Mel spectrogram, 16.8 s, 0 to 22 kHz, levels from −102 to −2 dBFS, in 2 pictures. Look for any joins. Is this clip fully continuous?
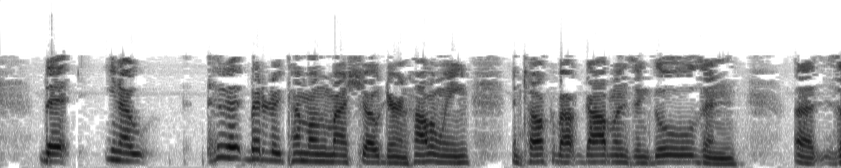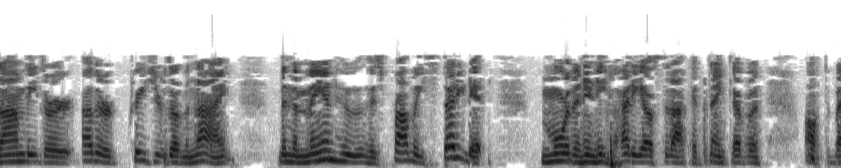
yes; 0 cuts

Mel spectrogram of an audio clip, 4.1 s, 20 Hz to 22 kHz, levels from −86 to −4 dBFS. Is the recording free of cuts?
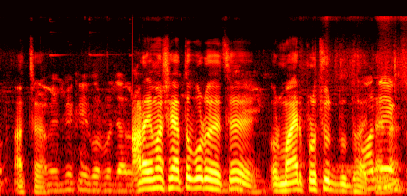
no; 1 cut; at 1.3 s

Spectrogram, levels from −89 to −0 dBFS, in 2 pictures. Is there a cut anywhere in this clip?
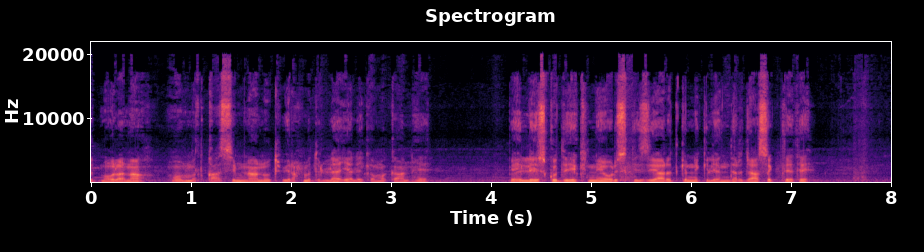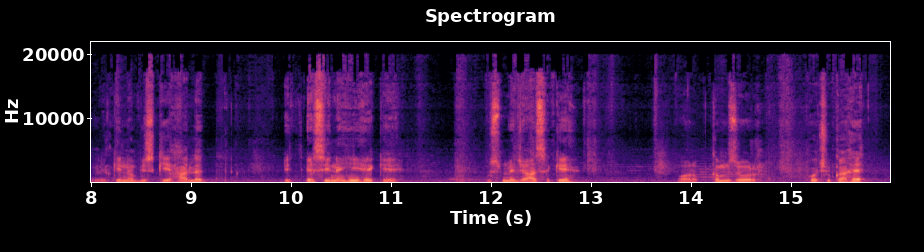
no; 0 cuts

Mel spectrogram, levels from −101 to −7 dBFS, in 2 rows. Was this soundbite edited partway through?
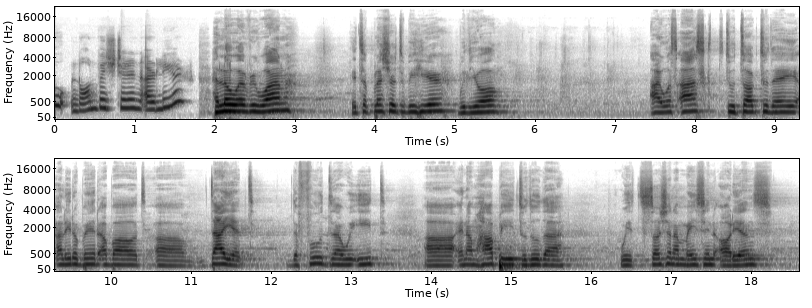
no; 0 cuts

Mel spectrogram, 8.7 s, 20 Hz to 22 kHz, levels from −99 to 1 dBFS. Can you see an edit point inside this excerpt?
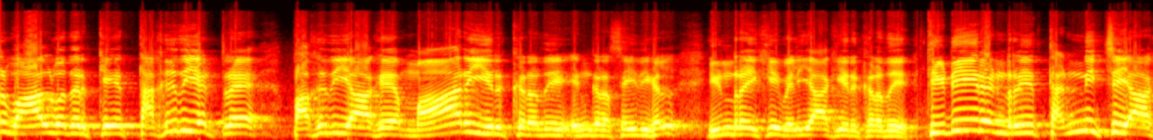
yes; 1 cut; at 6.9 s

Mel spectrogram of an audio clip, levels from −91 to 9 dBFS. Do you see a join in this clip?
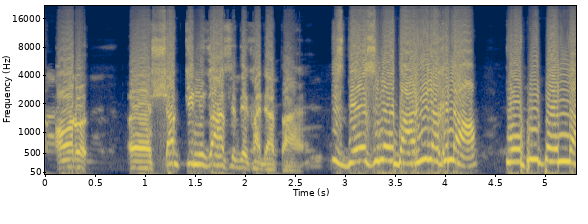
yes; 1 cut; at 2.9 s

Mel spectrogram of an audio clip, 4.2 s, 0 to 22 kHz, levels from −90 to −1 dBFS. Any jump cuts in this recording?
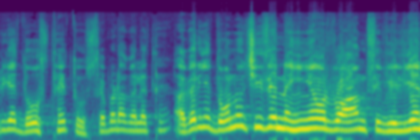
no; 0 cuts

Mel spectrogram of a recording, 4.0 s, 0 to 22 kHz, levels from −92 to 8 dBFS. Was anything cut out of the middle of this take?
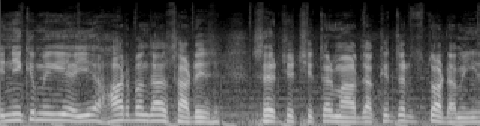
no; 0 cuts

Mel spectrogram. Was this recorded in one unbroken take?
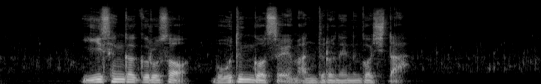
yes; 0 cuts

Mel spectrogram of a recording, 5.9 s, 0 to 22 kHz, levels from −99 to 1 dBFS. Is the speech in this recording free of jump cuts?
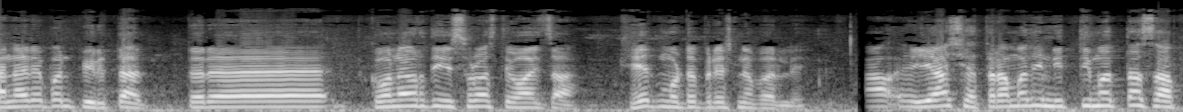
no; 1 cut; at 4.3 s

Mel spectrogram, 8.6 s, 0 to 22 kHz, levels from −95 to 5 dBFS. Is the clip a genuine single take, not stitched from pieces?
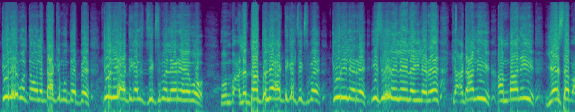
yes; 0 cuts

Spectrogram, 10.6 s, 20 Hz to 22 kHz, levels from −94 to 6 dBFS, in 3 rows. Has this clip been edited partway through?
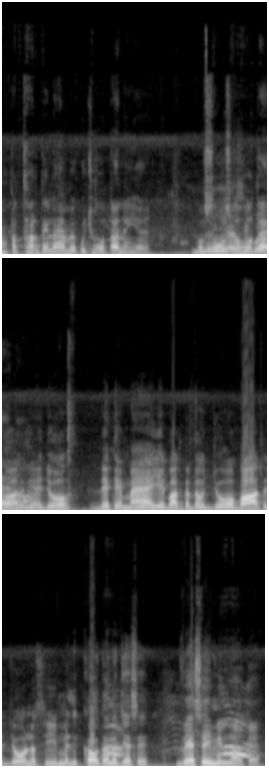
no; 0 cuts

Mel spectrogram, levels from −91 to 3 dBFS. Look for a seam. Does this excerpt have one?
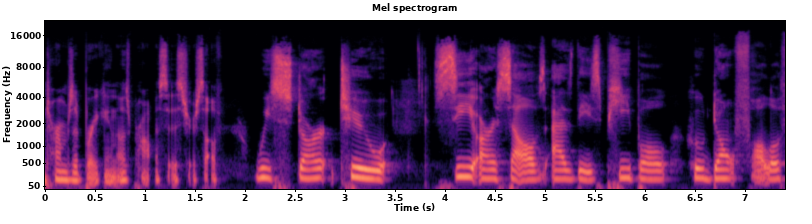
yes; 1 cut; at 1.7 s

